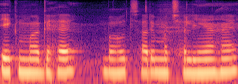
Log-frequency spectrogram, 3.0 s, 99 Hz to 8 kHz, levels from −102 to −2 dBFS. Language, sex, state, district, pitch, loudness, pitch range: Hindi, male, Jharkhand, Ranchi, 180 Hz, -15 LUFS, 180-185 Hz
